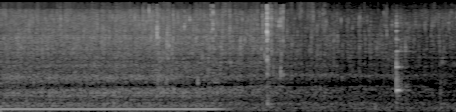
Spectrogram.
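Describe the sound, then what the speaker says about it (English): Milk poured into a reduced sauce cooking in a pan, with a steady sizzle and bubbling that turns softer and quieter halfway through, broken by a couple of sharp utensil clicks. "the next thing we're going to do is we're going to add in milk"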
